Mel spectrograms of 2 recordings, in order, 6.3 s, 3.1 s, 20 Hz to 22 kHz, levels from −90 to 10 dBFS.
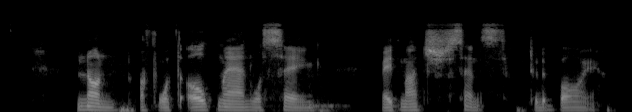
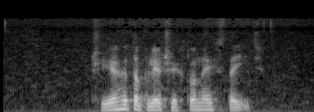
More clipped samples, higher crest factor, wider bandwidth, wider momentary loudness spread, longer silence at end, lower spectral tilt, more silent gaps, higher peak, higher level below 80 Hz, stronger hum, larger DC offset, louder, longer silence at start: neither; first, 24 dB vs 18 dB; about the same, 11.5 kHz vs 11.5 kHz; first, 14 LU vs 8 LU; second, 0.35 s vs 0.65 s; second, -2.5 dB/octave vs -8 dB/octave; first, 3.68-3.83 s vs none; second, -18 dBFS vs -2 dBFS; second, -72 dBFS vs -50 dBFS; neither; neither; second, -39 LUFS vs -18 LUFS; second, 0.8 s vs 0.95 s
